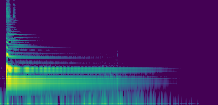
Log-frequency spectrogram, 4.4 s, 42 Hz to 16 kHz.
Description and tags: toy guitar perc 2
A pack of some funny sounds I got with an old toy guitar that I found in the office :) Hope this is useful for someone.
Gear: toy guitar, Behringer B1, cheap stand, Presonus TubePRE, M-Audio Audiophile delta 2496.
